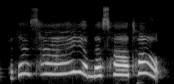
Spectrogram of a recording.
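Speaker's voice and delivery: high, whiny retort to grandmother; mock-whining like a stubborn kid; childish protest. Young girl answering her grandmother, high whiny protest. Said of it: "And I'd say".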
